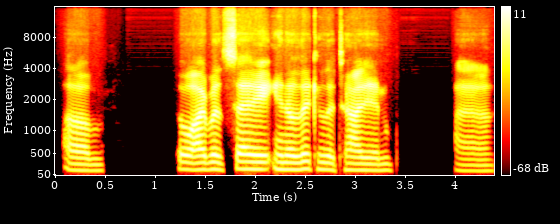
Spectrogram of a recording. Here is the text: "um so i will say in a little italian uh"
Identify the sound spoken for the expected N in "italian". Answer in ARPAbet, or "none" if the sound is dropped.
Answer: N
